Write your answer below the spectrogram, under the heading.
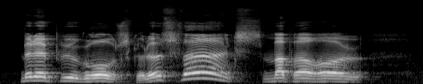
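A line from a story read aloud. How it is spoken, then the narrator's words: Grumbling. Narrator (French): grommela enfin Ellis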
